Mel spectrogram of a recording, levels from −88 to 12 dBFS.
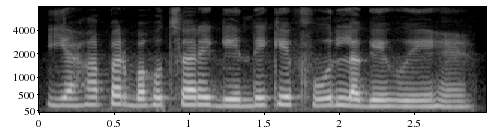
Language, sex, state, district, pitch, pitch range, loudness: Hindi, female, Uttar Pradesh, Lucknow, 205 Hz, 175-215 Hz, -16 LUFS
